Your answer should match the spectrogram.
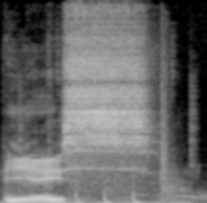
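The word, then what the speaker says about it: Ἰησοῦς: So this is Jesus, but it's actually pronounced that's a smooth breathing mark, so Iesos, which is Jesus and Joshua.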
